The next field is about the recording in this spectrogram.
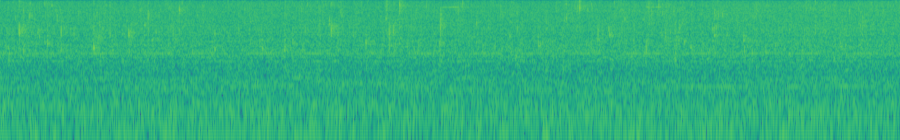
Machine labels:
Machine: pump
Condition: normal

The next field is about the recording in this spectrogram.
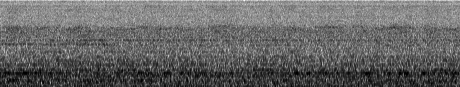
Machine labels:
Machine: fan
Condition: normal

